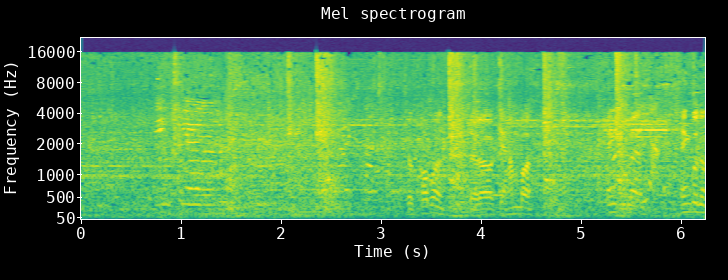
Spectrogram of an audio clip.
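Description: People talking at a street stall over steady city traffic noise, with a few sharp clicks.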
